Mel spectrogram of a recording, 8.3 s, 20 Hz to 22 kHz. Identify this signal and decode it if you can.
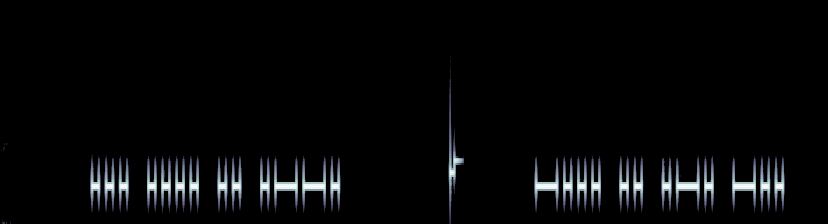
Morse code, heard as a keyed tone, about 17 wpm, 700 Hz. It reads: SHIP BIRD
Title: Sentences from Top 400 Words - New Word Drill - 17wpm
